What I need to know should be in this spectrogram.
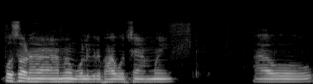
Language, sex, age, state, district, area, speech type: Odia, male, 45-60, Odisha, Kalahandi, rural, spontaneous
